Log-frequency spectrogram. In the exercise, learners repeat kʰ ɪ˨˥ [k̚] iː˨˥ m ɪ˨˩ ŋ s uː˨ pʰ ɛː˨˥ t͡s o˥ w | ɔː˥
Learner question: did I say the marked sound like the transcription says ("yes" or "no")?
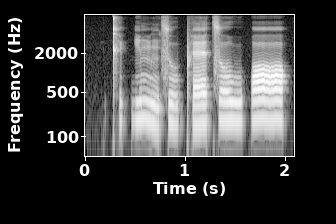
yes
